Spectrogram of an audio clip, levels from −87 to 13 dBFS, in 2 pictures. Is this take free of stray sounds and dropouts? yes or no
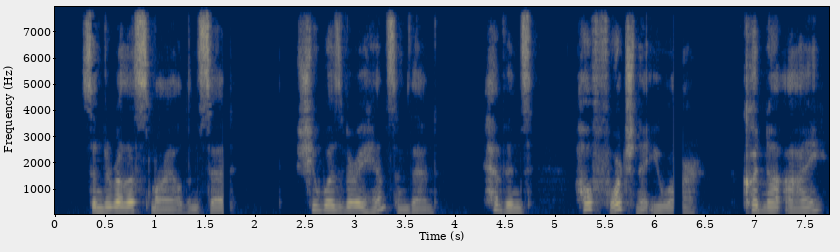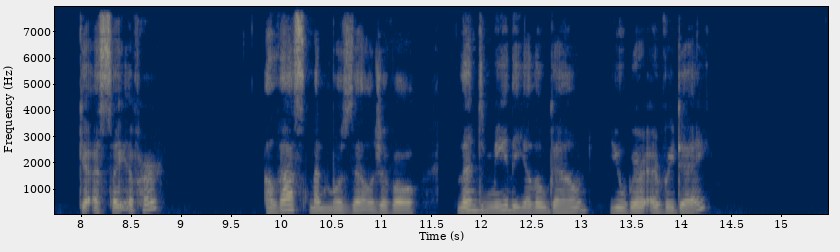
no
